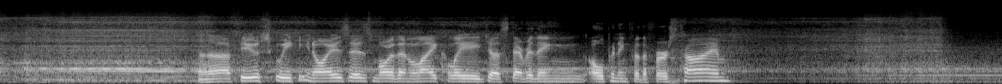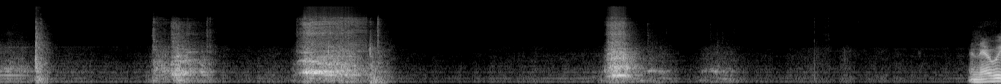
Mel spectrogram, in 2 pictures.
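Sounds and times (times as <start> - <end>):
hydraulic pump motor running: 0.0 - 10.6, 12.9 - 14.0, 16.0 - 17.5.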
